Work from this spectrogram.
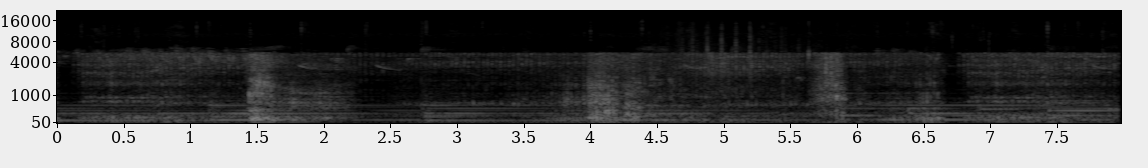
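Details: Lion roaring: three deep, rough, low-pitched roars about two seconds apart, each a short swelling burst, over a steady background of music.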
